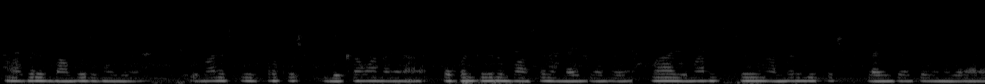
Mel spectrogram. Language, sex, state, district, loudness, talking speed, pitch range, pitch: Hindi, male, Chhattisgarh, Bastar, -47 LUFS, 245 wpm, 145-160 Hz, 155 Hz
